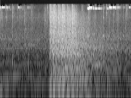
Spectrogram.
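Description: Gunfire in XCOM: Enemy Within with the Long War mod, a sudden burst of rapid shots that breaks into a quiet scene and then trails away over about a second and a half.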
